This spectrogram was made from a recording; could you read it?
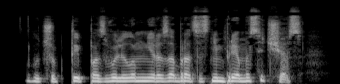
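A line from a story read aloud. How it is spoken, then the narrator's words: Grumbled. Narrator (Russian): пробурчал Элвин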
